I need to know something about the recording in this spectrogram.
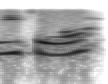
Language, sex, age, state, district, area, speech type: Nepali, female, 45-60, West Bengal, Alipurduar, rural, conversation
